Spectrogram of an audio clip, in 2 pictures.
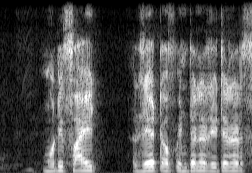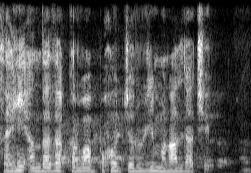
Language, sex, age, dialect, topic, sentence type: Magahi, male, 18-24, Northeastern/Surjapuri, banking, statement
